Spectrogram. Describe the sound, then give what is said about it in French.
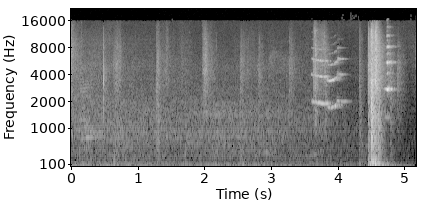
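A window is pulled shut over a steady background hiss. A brief high squeaking scrape leads into a single loud thud as it closes. “Déjà que je vais fermer la fenêtre.”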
